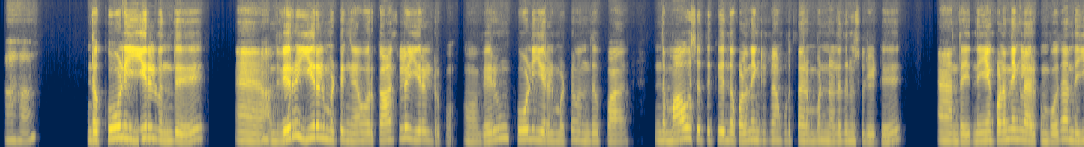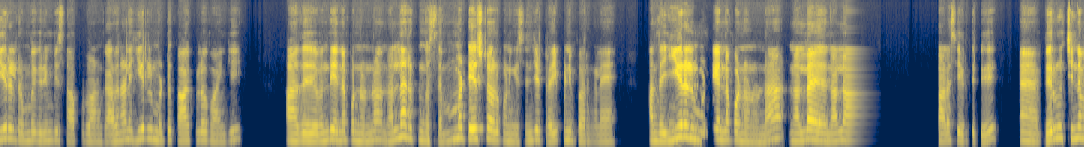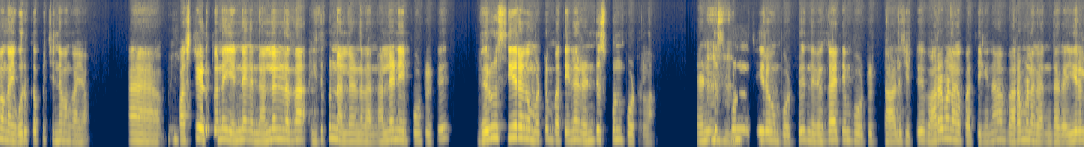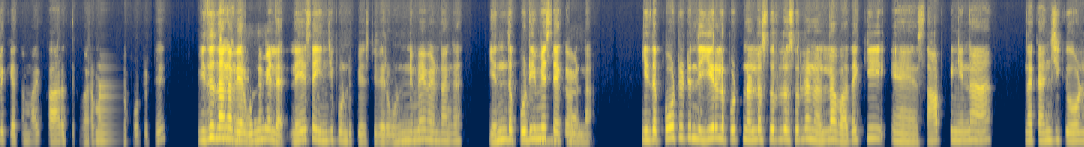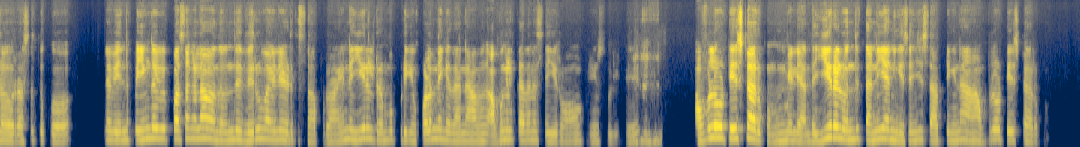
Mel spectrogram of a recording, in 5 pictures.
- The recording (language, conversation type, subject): Tamil, podcast, பாரம்பரிய சமையல் குறிப்பை தலைமுறைகள் கடந்து பகிர்ந்து கொண்டதைக் குறித்து ஒரு சின்னக் கதை சொல்ல முடியுமா?
- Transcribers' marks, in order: tapping; in English: "டேஸ்ட்டா"; in English: "ட்ரை"; distorted speech; other background noise; other noise; in English: "டேஸ்ட்டா"; in English: "டேஸ்ட்டா"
